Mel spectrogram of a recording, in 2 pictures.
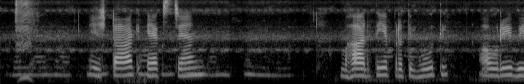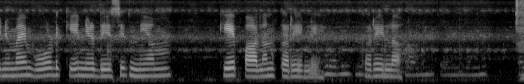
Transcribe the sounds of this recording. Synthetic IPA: ɪsʈaːkeːkst͡ʃeːn | bʱaːɾt̪iːjəpɾət̪ɪbʱuːt̪i | ɐ̰ʊɾiʋɪnɪmaɪnboːɾɖkenɪɾd̪eːʃɪt̪nijəm | kepaːlən | kəɾeːlaː

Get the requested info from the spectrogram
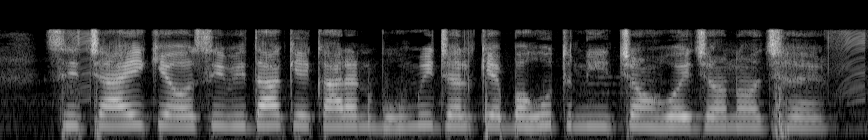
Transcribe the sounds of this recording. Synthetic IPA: sitːt͡ʃaikeəsiʋid̪ʱakekaɾəɽbʱumid͡ʒəlkebəɦut̪nit͡ʃə̃ɦojd͡ʒənət͡ʃʰɛ

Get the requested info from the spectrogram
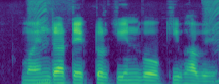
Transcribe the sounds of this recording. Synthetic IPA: mɔɦend̪ɾaʈek̚ʈoɾkinbokibʱabe

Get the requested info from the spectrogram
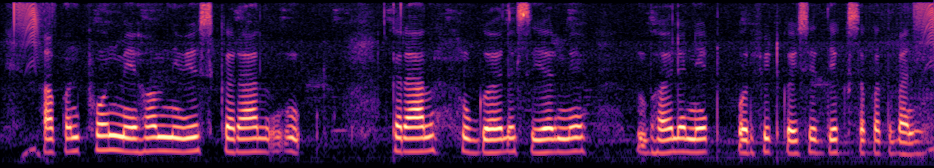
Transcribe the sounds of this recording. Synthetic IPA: əpənpʰonmeɦəmniʋeskɾal | kəɾalɡəjlsejəɾme | bʱəjlneʈpoɾpʰiʈkəjsed̪ekʰsəkət̪bani

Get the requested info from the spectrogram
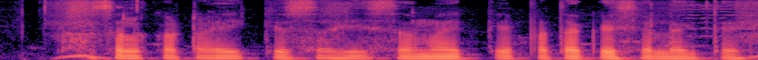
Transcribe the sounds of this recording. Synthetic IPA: əsəlkəʈaikesəɦisəməjkepət̪akəjseləɡt̪e

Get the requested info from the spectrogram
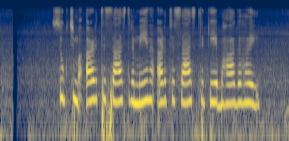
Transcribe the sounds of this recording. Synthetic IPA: sukt͡ʃʰməəɾt̪ʰəsast̪ɾəmenəɾt̪ʰəsast̪ɾəkebʱaɡɦəj

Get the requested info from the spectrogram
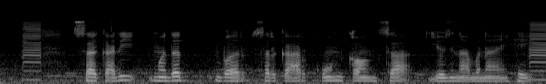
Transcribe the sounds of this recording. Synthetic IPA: səɦkaːɾiməd̪əd̪̚ | pəɾsəɾka̰ːɾkoːnkaːnsa̰ | joːd͡ʒna̰bənaːḛɦɛː

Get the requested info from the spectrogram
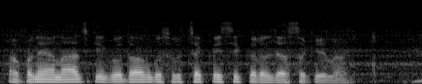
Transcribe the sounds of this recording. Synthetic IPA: əpneənaːd͡ʒkeɡod̪aːmkosʊɾəkʃʰakɛsekəɾəld͡ʒaːsəkelaː

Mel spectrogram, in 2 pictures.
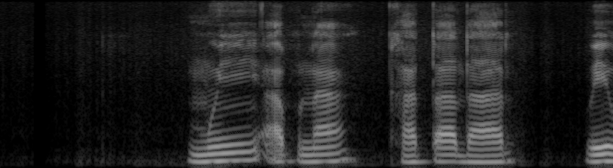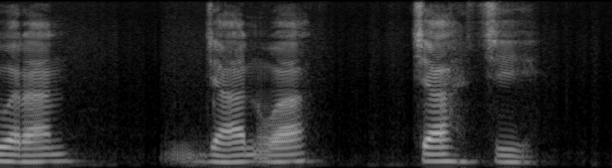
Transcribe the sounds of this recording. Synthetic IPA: muia̰pna | kʰat̪ad̪aɾ | ʋiwəɾan | d͡ʑanʋa | t͡ʃaɦt͡ɕi

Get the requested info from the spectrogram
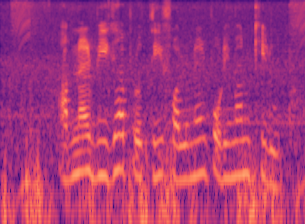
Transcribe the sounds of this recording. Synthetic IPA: a̰pnaɾbiɡʱapɾot̪ifɔloneɾpoɾimankʰiɾup

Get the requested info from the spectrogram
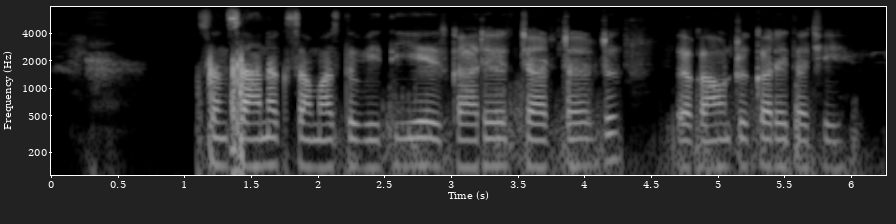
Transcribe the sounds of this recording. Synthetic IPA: sənsaːnəksəməst̪ʰʋit̪iekaːɾjət͡ʃaːɾʈəɾɖəkaʊɳʈkəɾet̪at͡ʃʰi

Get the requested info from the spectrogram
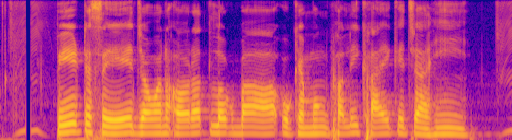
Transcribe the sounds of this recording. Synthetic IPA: peːʈsed͡ʒəʋənɔːɾət̪loːɡbaokemʊ̃ŋɡpʰəlikʰaeket͡ʃaːɦĩ

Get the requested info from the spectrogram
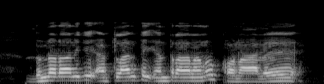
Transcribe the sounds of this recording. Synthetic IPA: d̪unːɐɽaːnikiʔɐʈlaːɳʈijɐnt̪ɾaːlɐnukɔnaːleː

